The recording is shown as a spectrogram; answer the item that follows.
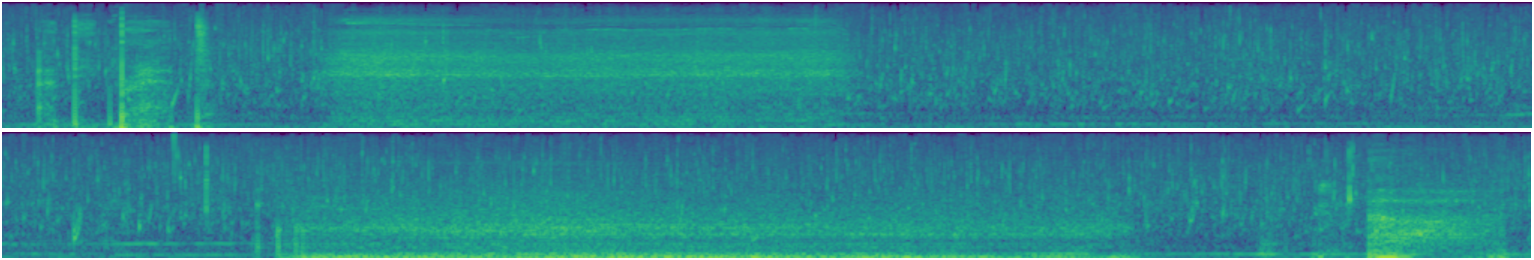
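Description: River water flowing in a natural setting, with a steady rushing wash that comes in strongly partway through and runs alongside softer earlier sounds, moderately close, with a voice speaking at times.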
